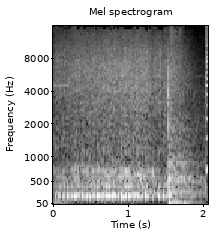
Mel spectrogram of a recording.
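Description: Drum roll on a drum kit over a held low note, ending in one sharp accented hit about one and a half seconds in that dies away.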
